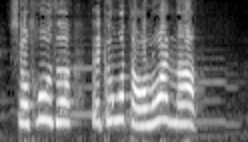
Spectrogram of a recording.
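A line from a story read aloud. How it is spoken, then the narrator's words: Shouting. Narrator (Chinese): 比利喊道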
